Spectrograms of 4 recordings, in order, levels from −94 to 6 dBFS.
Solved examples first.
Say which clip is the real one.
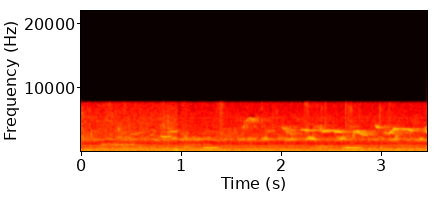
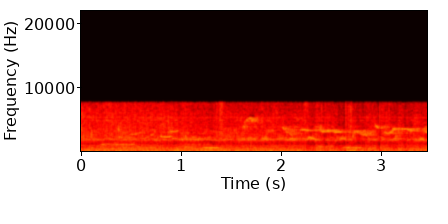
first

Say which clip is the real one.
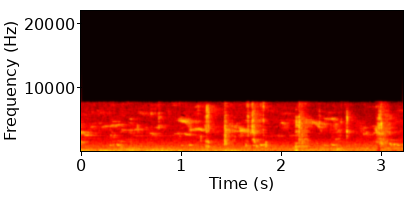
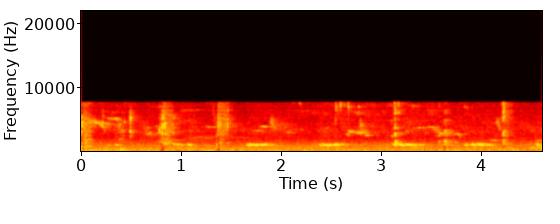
first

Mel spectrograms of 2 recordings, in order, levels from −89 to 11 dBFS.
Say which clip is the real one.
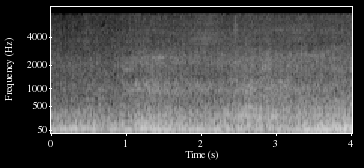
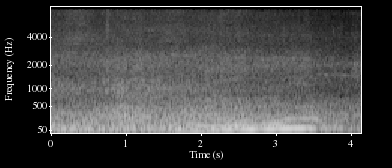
second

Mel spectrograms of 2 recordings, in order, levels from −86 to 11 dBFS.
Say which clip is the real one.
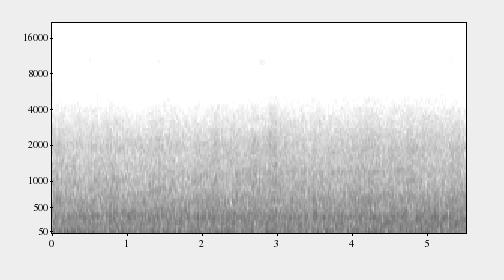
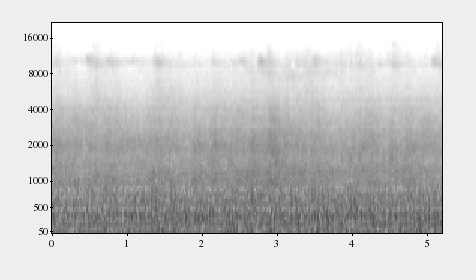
first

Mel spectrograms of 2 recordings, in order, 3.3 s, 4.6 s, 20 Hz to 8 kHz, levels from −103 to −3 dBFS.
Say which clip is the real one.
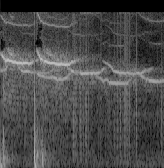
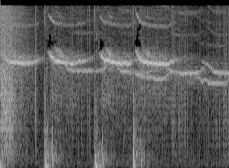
first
